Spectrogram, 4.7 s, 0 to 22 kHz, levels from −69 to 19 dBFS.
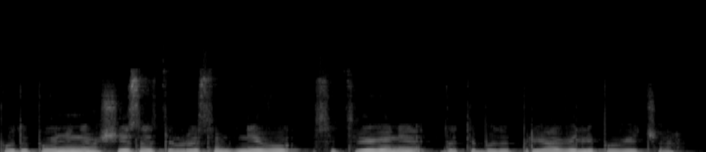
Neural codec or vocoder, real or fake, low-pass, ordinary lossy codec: none; real; 14.4 kHz; Opus, 32 kbps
